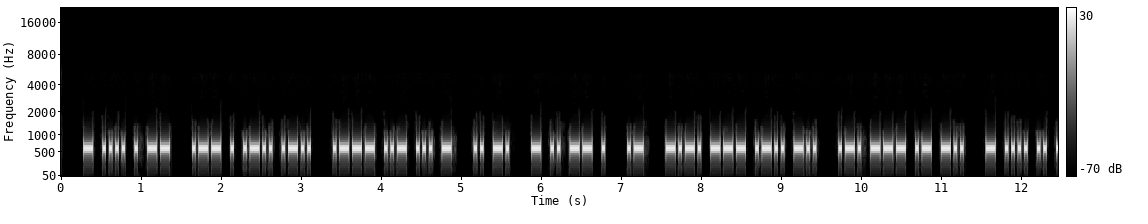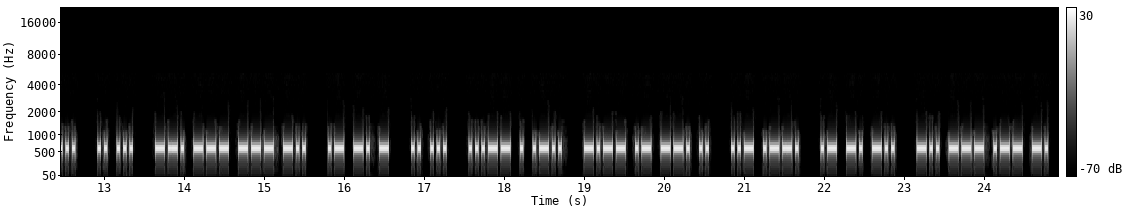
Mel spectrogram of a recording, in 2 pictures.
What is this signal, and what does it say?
Morse code, heard as a keyed tone, about 30 wpm, 600 Hz. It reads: THEM WELL JUST IN TIME A COLD ROAD THIS IS GOOD ANT IS 3EL YAGI UP AND DOWN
